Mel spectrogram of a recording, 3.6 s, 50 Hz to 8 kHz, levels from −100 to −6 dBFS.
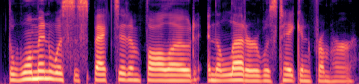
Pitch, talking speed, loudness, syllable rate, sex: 195 Hz, 215 wpm, -17 LUFS, 6.0 syllables/s, female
